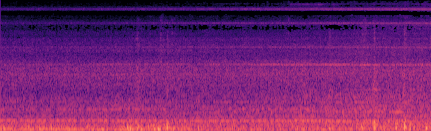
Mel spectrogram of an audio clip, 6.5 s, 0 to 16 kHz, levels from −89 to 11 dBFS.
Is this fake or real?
real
